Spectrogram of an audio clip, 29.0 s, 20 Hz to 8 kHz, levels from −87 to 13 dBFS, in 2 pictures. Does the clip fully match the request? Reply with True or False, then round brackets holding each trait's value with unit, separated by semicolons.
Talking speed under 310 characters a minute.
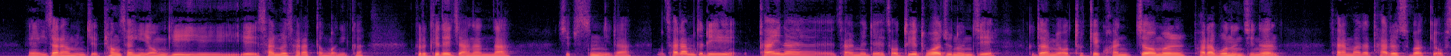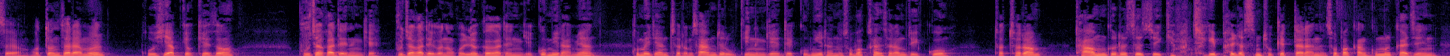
False (355 characters per minute)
